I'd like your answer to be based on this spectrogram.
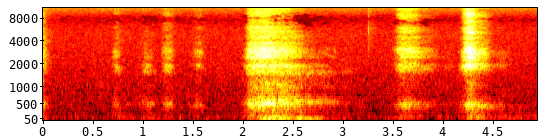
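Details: Soft sniffs and gasping in-breaths build to two or three sneezes with congested, stuffy breathing, from a person with a cold: sore throat, then a very runny nose and heavy congestion.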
